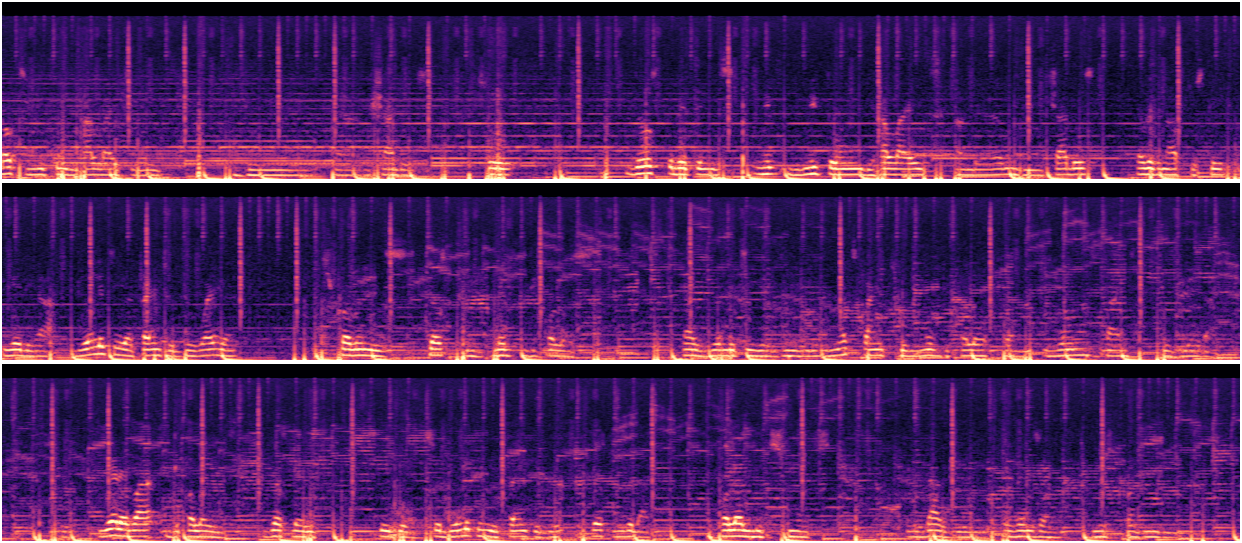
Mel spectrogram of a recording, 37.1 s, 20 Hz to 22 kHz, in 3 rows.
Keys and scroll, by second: 1.9 ctrl+z.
